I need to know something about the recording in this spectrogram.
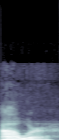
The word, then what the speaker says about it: hour: Padahal hour itu tulisannya awalnya h teman-teman. Hur gitu ya. tapi bacanya our makanya pakainya an.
